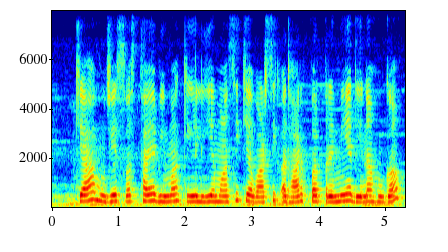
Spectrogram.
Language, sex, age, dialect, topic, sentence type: Hindi, female, 18-24, Marwari Dhudhari, banking, question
